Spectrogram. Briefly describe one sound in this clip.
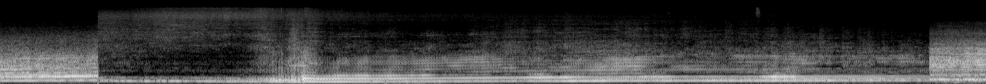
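A rally car engine revs up and down as the car races past close by.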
